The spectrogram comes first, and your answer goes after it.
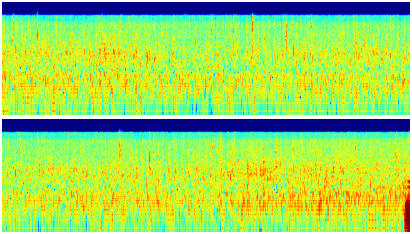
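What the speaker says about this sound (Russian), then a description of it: "какой дождик пошел." Rain falls steadily on a spring overnight hike, a soft, even hiss of drops pattering on surfaces with faint scattered ticks, quiet and continuous throughout.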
